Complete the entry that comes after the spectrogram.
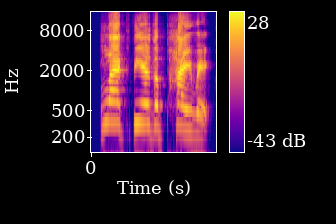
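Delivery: loud, high, slow pirate announcement; big theatrical proclamation, drawn out; pirate's cry. Acted. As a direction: cry it out grandly as a fearsome pirate. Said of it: "cried Papa".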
